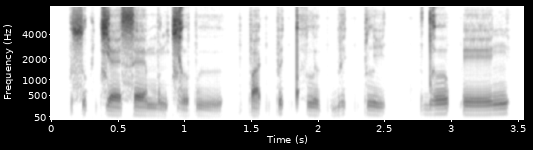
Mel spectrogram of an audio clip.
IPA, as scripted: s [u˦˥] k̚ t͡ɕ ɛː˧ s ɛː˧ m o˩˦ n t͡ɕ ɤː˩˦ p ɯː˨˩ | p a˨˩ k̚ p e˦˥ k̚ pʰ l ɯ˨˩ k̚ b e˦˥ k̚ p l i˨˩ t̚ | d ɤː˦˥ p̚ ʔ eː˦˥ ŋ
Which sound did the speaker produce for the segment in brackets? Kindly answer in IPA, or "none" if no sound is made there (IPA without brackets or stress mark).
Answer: u˦˥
